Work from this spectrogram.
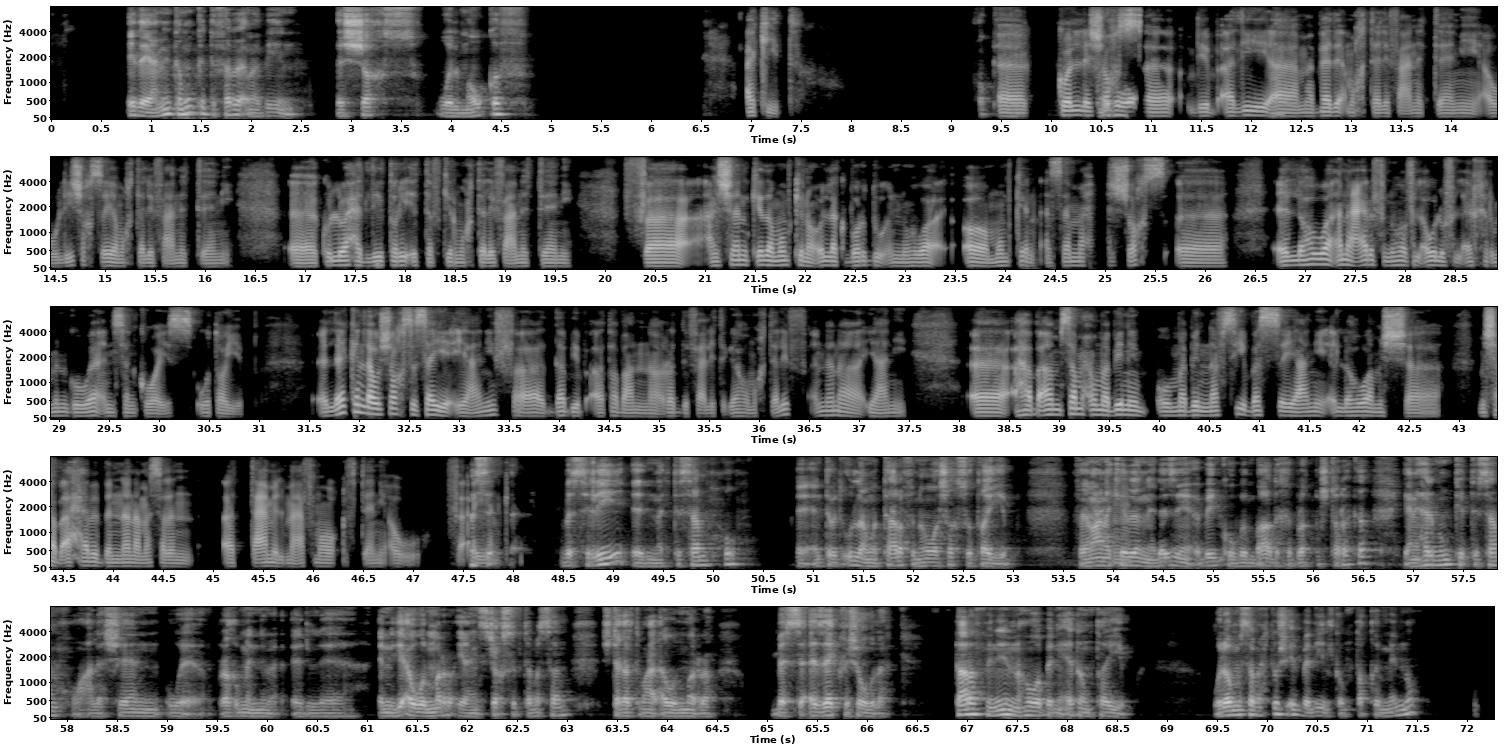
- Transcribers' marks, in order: tapping
- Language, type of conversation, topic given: Arabic, unstructured, هل تقدر تسامح حد آذاك جامد؟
